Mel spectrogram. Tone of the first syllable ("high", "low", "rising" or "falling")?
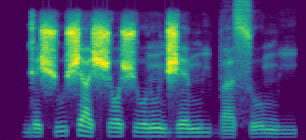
low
